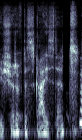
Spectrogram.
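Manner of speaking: hushed whisper. During a tabletop roleplaying game, saying a character's line, whispering. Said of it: "I'm going to whisper".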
